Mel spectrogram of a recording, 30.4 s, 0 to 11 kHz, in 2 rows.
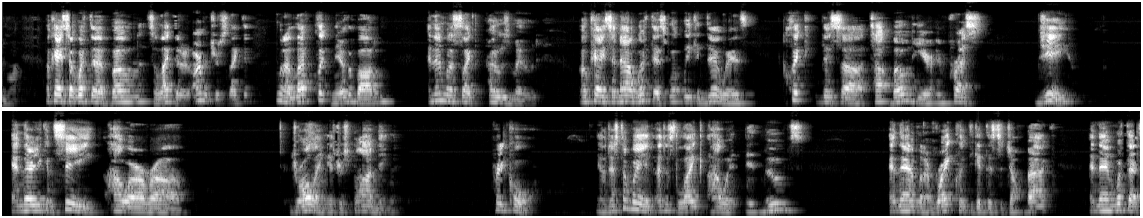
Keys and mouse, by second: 3.6 click, 6.1 click, 9.5 click, 9.7 click, 13.7 g, 27.4 right click.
